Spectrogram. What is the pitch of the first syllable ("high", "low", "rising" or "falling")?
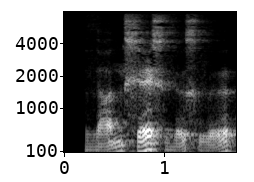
rising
